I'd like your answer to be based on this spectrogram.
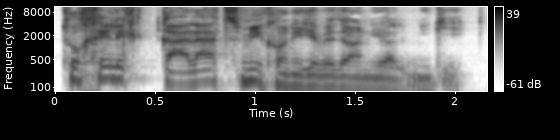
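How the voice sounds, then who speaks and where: A man's voice: fairly low pitch, no echo, studio quality, lightly acted. A man doing a furious, bitter mother. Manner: angry, accusing, cutting. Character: furious bitter middle-aged woman, wronged mother. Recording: music bed behind voice.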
